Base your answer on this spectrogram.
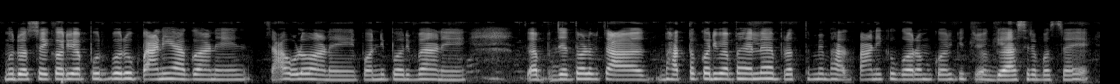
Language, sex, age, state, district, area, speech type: Odia, female, 30-45, Odisha, Rayagada, rural, spontaneous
